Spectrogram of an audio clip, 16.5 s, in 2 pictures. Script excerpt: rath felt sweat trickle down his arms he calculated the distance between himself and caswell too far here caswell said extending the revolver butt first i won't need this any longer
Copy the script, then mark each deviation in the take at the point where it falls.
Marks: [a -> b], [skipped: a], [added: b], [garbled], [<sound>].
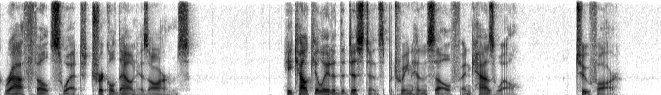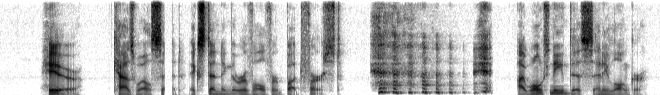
rath felt sweat trickle down his arms he calculated the distance between himself and caswell too far here caswell said [dropout] extending the revolver butt first [laugh] i won't need this any longer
